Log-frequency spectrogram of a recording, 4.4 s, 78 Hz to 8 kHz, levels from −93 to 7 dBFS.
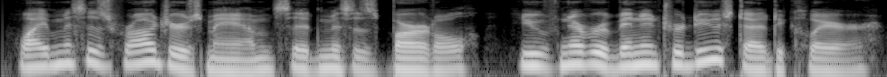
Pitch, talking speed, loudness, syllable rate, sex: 145 Hz, 175 wpm, -17 LUFS, 5.7 syllables/s, male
